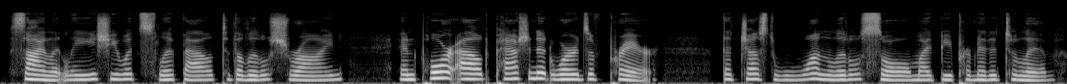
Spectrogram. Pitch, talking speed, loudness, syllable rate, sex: 220 Hz, 145 wpm, -17 LUFS, 4.0 syllables/s, female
